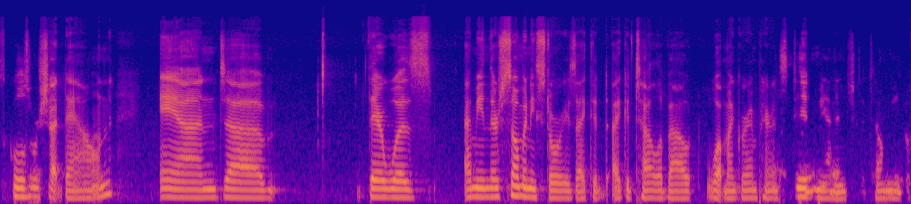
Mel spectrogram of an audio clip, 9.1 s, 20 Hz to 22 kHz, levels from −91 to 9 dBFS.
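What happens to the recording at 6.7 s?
Nothing goes wrong at 6.7 s; the speech continues intact through that point, with no dropout, click or distortion.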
